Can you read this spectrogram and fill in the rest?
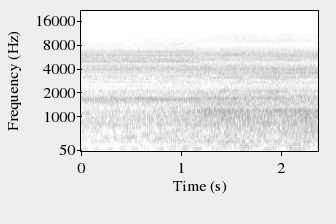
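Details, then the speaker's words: Small pump motor tested on a house-wiring cable after a cable fault was found and removed: an even, high-pitched whirring hum at constant speed with no grinding or stutter; the motor and cable now work properly. "यह देखो motor की आवाज आ रही है इसका मतलब motor सही है"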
